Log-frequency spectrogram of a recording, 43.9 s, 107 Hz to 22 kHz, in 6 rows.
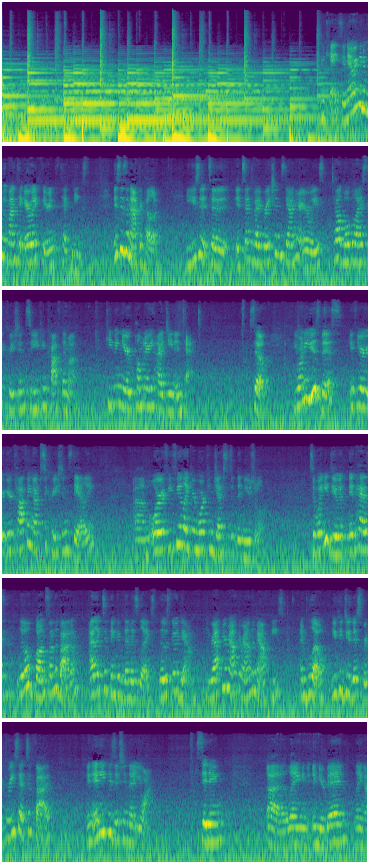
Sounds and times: Speech: 6.3s - 9.0s, 9.6s - 18.6s, 19.6s - 23.8s, 24.6s - 27.2s, 28.1s - 37.6s, 38.3s - 39.7s, 40.5s - 41.0s, 41.9s - 43.9s.

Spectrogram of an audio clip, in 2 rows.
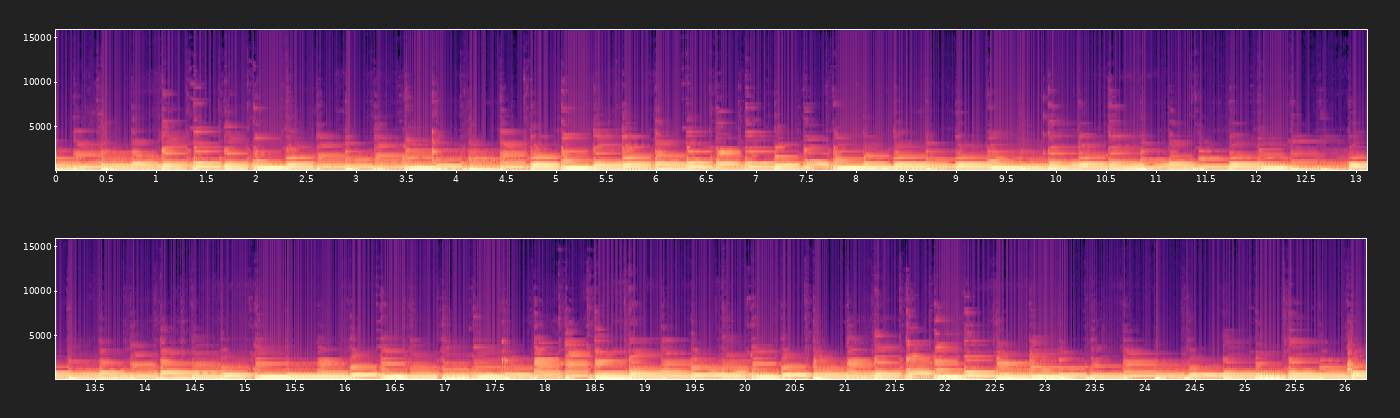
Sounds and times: Acoustic guitar: 0.0s - 26.2s.

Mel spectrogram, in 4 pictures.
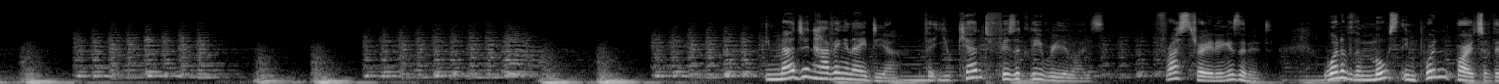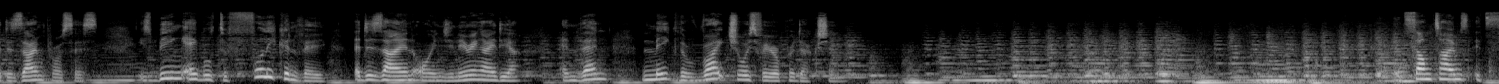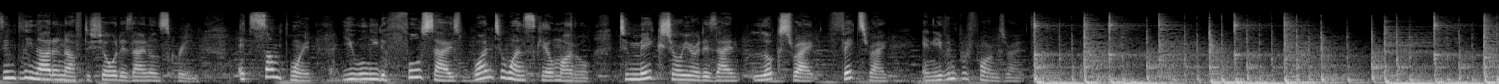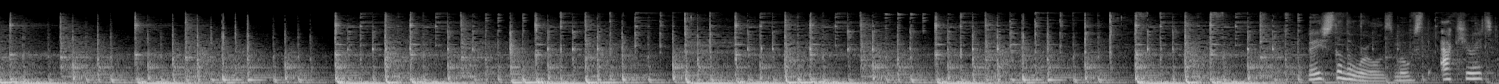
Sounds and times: Music: 0.0s - 59.9s
Speech: 7.7s - 11.0s, 11.6s - 23.4s, 29.0s - 40.3s, 58.1s - 59.9s.

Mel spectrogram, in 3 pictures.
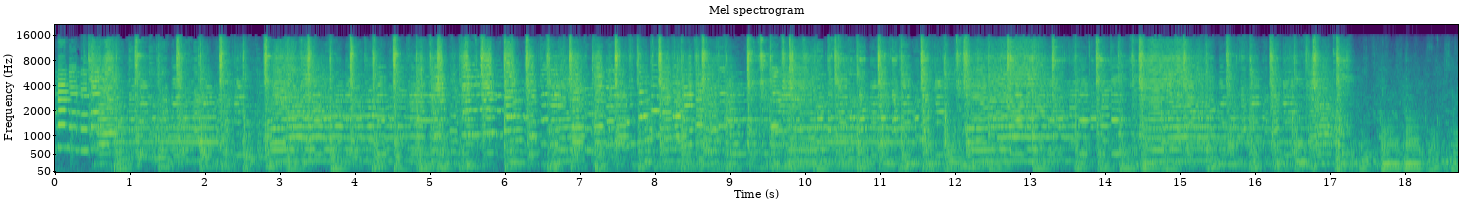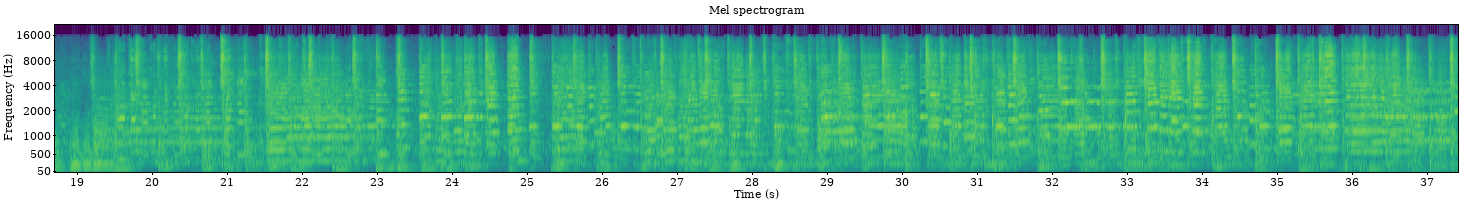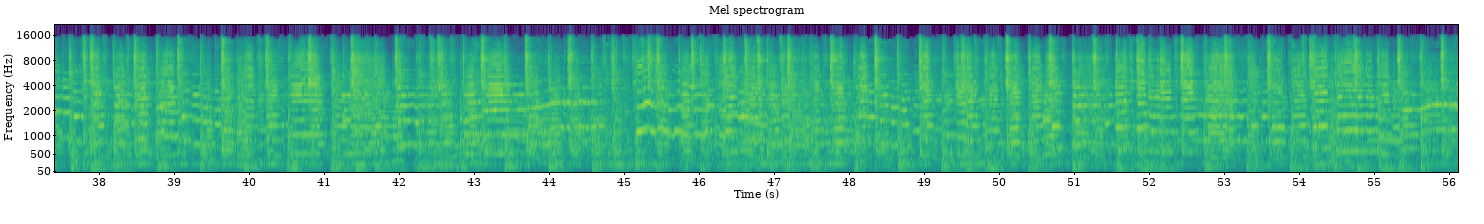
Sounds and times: Music: 0.0s - 56.1s.

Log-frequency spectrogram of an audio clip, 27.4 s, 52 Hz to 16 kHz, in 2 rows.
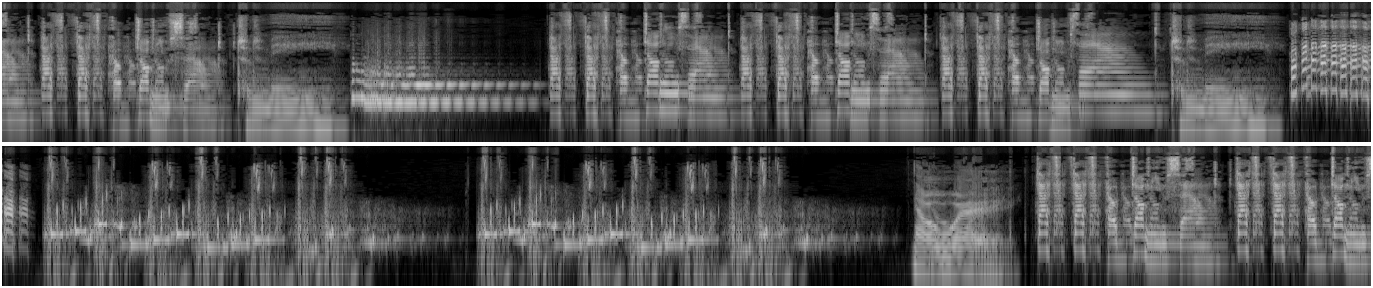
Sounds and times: Speech: 0.0s - 3.4s, 5.5s - 12.7s, 22.8s - 27.3s.

